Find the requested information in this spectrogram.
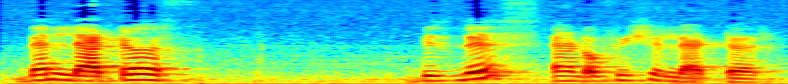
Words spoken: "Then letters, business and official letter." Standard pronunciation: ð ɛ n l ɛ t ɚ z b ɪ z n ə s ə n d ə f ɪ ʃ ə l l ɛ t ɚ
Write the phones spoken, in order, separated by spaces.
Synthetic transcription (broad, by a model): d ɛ n l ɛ t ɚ b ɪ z n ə s ə n d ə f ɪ ʃ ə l l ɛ t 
